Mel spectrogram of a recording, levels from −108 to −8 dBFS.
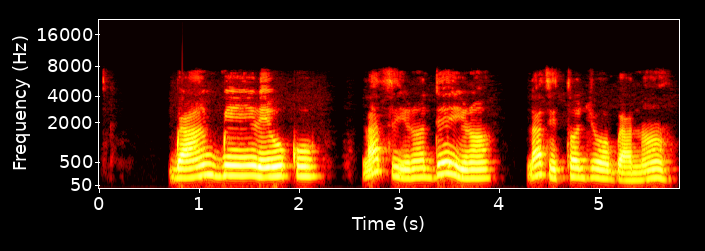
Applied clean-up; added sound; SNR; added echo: none; none; none; none.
